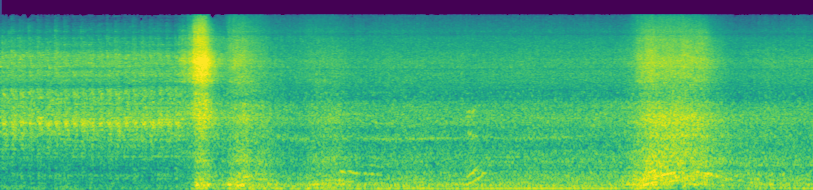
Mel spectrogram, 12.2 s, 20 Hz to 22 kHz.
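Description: A 1978 Chevy Nova's 350 small-block V8 is cranked on its mini starter and catches about three seconds in with a loud burst. It then settles into a steady, deep idle and is revved once near ten seconds in.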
